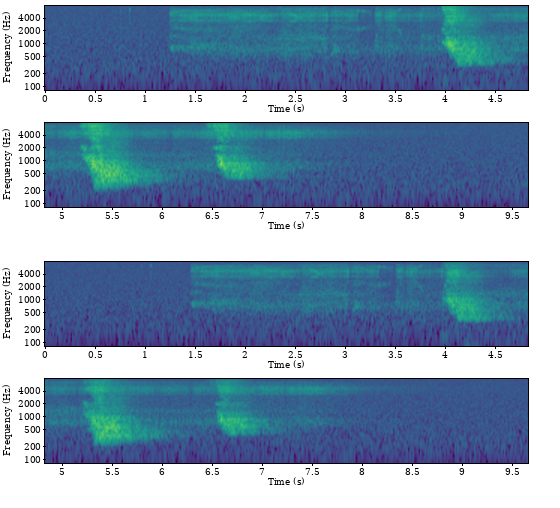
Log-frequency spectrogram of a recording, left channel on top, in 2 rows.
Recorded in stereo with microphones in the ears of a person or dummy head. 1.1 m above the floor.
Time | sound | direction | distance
4.0 | tape being pulled | 70° left (ahead or behind) | 6.5 m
